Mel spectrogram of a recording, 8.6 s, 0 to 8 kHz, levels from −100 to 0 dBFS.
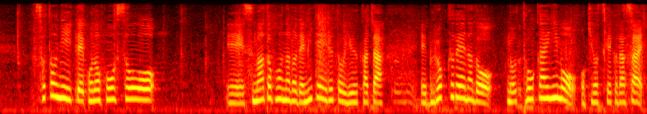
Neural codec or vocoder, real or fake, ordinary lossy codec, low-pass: none; real; AAC, 32 kbps; 7.2 kHz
